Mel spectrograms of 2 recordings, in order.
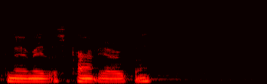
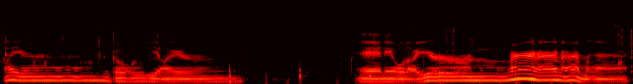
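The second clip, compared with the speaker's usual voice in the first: put-on drawn-out, singsong Southwestern accent; 3 semitones higher, slower than usual. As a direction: chant it slowly in a Southwestern accent. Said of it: "I've got a good, um, Southwestern accent".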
